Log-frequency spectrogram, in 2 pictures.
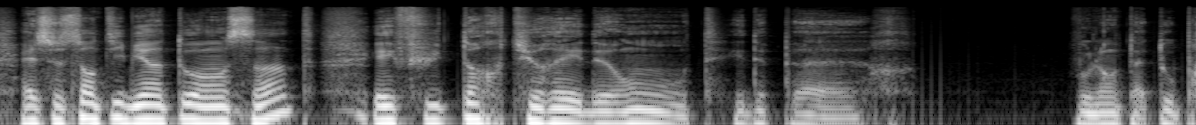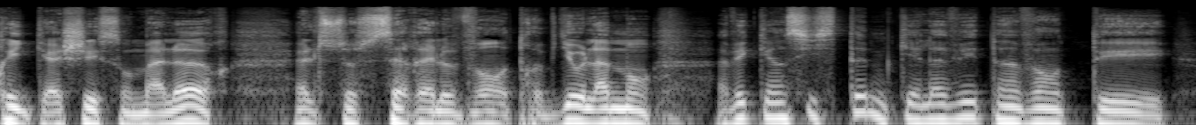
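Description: A man narrates a literary tale in a low voice. He reads slowly, with a grave and measured delivery. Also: dark tone. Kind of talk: literary audiobook reading.

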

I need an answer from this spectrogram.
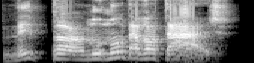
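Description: Guy doing a cruel murderous husband, gravelly rasp, bright cutting edge, slow and threatening. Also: sits high, very animated, pitched above the performer's own voice, full character voice. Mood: cold menace. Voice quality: gravelly, raspy. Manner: menacing, bellowing threats. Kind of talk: storybook reading.

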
